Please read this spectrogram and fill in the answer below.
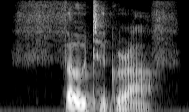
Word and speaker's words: photograph: careful of that many many foreign speakers very often produce the p sound when they see ph as in photograph but ph in english is pronounced photograph okay so this is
